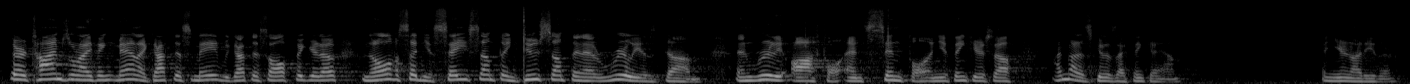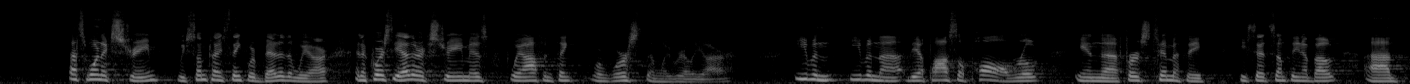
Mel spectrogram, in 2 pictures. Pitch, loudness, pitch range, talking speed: 180 Hz, -38 LUFS, 155-200 Hz, 210 wpm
